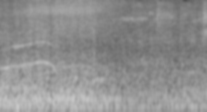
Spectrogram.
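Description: Rocky Mountain Construction hybrid roller coaster train rumbling along its steel track as it passes, with riders screaming over the rumble near the start.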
